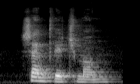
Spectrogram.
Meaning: sandwichman
- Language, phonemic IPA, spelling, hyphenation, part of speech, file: Dutch, /ˈsɛnd.ʋɪtʃˌmɑn/, sandwichman, sand‧wich‧man, noun, Nl-sandwichman.ogg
